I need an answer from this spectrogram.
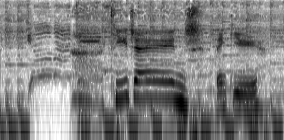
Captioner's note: gasps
